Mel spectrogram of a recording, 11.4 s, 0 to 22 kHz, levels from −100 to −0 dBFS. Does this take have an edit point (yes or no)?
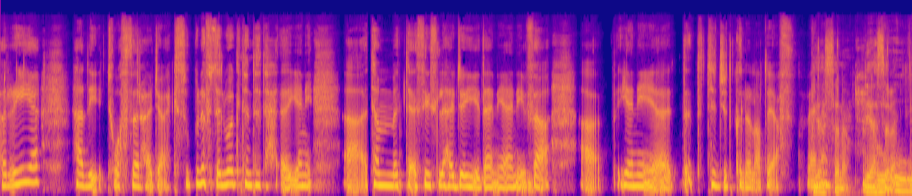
yes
